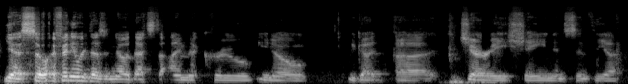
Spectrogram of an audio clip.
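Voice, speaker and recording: A man's voice: lowish voice, measured pace, low-quality recording. A man hosting a live stream, talking loosely and conversationally and filling his speech with "like". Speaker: host. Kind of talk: casual live-stream talk.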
